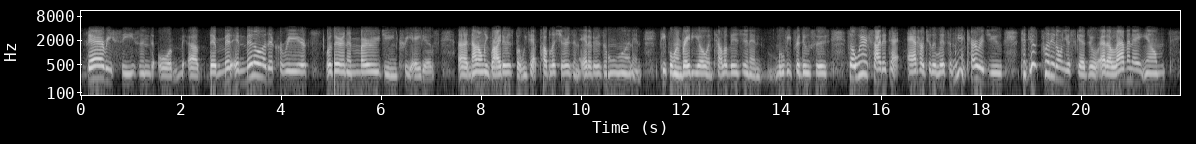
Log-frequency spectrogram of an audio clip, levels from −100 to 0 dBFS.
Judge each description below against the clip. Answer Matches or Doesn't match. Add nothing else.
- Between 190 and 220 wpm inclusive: Doesn't match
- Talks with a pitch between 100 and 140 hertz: Doesn't match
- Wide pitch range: Matches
